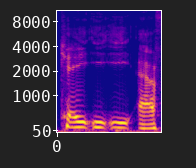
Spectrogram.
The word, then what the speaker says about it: Keef: So whoever Keef Rowe, Keef, like Keith Richards, ROW1 is.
